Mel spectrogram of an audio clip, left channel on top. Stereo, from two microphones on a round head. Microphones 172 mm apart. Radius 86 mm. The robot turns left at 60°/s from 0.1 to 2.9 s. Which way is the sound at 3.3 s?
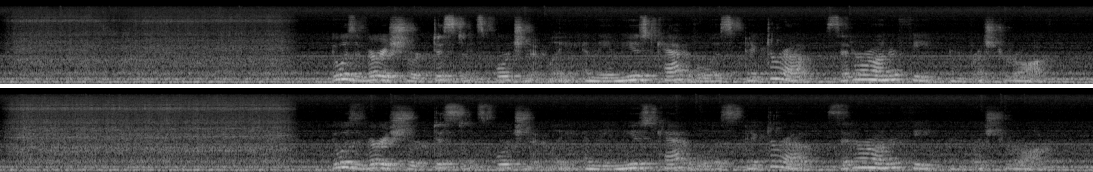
40° left (ahead or behind).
